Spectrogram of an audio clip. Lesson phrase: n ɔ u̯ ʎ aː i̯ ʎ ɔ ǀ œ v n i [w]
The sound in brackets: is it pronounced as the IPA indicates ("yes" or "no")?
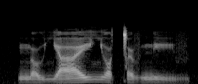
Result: no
